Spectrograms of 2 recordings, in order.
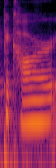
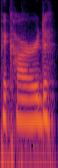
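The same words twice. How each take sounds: First: The final D sound is dropped. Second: The final D sound is clearly pronounced. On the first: The speaker calls it wrong. "You don't say Picard" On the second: The speaker calls it right. "It's like Picard"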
